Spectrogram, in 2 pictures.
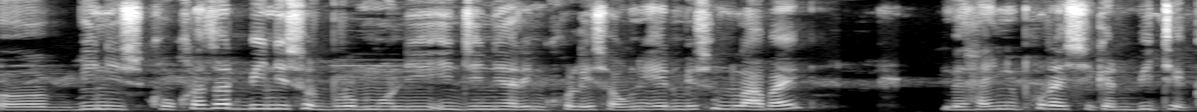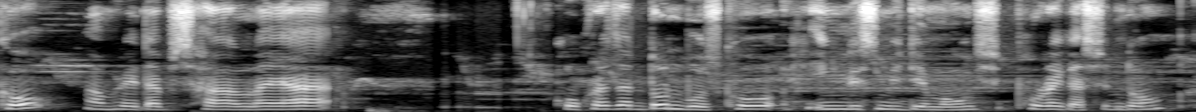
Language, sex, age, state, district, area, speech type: Bodo, female, 45-60, Assam, Kokrajhar, urban, spontaneous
